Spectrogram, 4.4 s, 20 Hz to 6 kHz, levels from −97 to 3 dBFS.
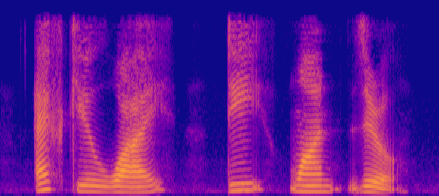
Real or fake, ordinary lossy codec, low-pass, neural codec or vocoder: fake; none; 5.4 kHz; codec, 16 kHz in and 24 kHz out, 1 kbps, XY-Tokenizer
